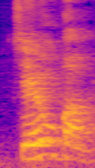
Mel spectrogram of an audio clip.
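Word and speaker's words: Jehovah: 그래서 영어권에 있는 사람들은 하나님을 뭐라고 부르냐면 제호바 이렇게 부릅니다. 제호바. 우리는 하나님을 여호와 이렇게 발음하잖아요. 그런데 영어권에 있는 사람들은 제호바 이렇게 발음을 해요.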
